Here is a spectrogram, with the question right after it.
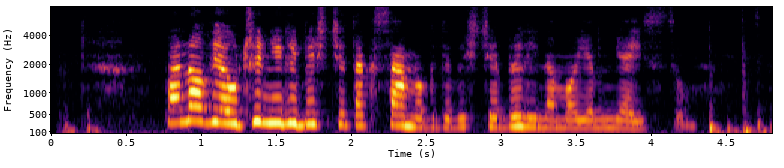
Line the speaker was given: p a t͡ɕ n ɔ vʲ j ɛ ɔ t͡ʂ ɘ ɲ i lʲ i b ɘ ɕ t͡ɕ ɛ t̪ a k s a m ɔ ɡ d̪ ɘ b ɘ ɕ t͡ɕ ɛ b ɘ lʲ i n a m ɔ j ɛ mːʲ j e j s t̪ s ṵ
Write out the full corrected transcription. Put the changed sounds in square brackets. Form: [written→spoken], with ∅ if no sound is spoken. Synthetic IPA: p a [t͡ɕ→∅] n ɔ vʲ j ɛ [ɔ→u] t͡ʂ ɘ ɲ i lʲ i b ɘ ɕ t͡ɕ ɛ t̪ a k s a m ɔ ɡ d̪ ɘ b ɘ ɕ t͡ɕ ɛ b ɘ lʲ i n a m ɔ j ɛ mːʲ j e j s t̪ s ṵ

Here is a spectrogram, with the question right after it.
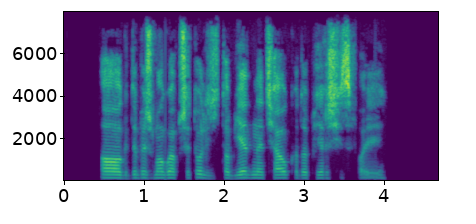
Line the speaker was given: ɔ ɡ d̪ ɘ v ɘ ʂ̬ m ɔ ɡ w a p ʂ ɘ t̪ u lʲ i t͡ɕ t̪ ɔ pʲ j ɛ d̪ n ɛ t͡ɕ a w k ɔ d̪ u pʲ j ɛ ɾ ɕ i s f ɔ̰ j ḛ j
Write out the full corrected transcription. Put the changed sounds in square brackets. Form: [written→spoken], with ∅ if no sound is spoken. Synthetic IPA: ɔ ɡ d̪ ɘ [v→b] ɘ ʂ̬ m ɔ ɡ w a p ʂ ɘ t̪ u lʲ i t͡ɕ t̪ ɔ [pʲ→bʲ] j ɛ d̪ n ɛ t͡ɕ a w k ɔ d̪ [u→ɔ] pʲ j ɛ ɾ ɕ i s f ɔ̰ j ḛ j

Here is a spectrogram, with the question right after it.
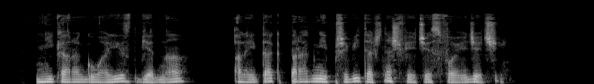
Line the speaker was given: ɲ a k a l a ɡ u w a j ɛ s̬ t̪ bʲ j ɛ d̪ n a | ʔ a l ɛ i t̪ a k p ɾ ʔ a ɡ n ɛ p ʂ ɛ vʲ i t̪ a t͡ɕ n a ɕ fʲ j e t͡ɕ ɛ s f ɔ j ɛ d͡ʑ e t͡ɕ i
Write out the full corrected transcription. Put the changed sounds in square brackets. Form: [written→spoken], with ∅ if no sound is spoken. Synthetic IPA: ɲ [a→i] k a [l→ɾ] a ɡ u w a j ɛ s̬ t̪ bʲ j ɛ d̪ n a | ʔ a l ɛ i t̪ a k p ɾ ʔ a ɡ [n→ɲ] ɛ p ʂ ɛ vʲ i t̪ a t͡ɕ n a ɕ fʲ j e t͡ɕ ɛ s f ɔ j ɛ d͡ʑ e t͡ɕ i

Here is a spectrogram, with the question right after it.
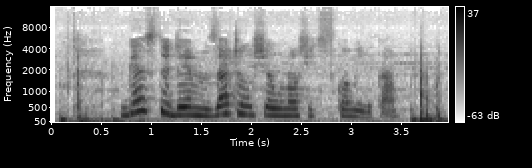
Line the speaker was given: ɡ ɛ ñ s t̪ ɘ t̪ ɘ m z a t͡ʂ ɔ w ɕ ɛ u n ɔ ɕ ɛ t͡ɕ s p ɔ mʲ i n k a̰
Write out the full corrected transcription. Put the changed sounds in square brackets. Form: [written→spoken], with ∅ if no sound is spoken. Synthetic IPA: ɡ ɛ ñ s t̪ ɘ [t̪→d̪] ɘ m z a t͡ʂ ɔ w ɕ ɛ u n ɔ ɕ [ɛ→i] t͡ɕ s [p→k] ɔ mʲ i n k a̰

